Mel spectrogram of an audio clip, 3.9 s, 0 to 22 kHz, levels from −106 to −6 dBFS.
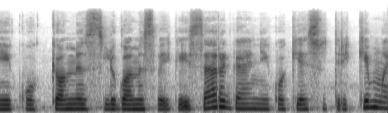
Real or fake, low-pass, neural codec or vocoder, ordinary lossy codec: real; 14.4 kHz; none; Opus, 64 kbps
